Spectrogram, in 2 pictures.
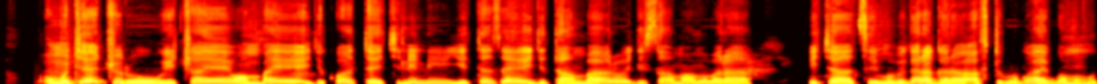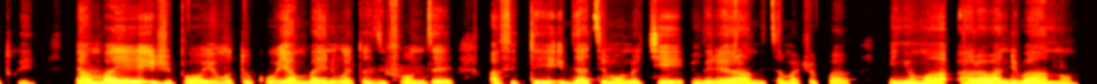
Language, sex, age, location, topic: Kinyarwanda, female, 25-35, Huye, health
